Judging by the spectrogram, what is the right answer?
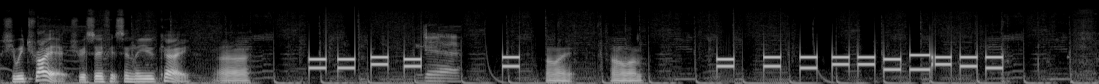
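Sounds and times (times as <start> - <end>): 
speech: 0.1 - 2.7, 4.2 - 4.8, 5.4 - 6.6
telephone keypad DTMF beeps dialing a UK number: 3.1 - 4.2, 7.2 - 10.1.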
